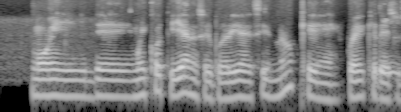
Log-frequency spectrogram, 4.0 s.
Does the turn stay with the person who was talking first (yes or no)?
yes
